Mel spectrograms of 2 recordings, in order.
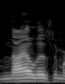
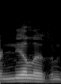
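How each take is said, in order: First: "nihilism" said as NYE-il-ism; first syllable of "nihilism" rhymes with eye; long-i pronunciation. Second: "nihilism" said as NIL-ism; first syllable of "nihilism" like nil; short-i pronunciation. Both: Shown as a demonstration. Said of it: "depending on how you pronounce it".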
